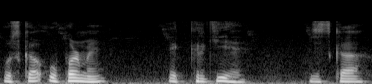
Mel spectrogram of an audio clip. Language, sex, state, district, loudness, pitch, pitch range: Hindi, male, Arunachal Pradesh, Lower Dibang Valley, -16 LUFS, 135 Hz, 125-150 Hz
